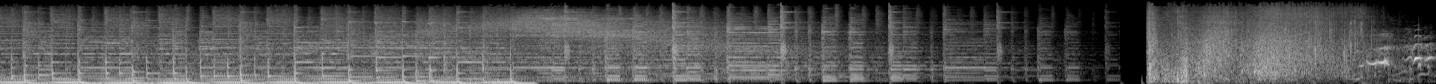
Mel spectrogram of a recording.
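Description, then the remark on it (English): A musical passage with a steady bass pattern fades out, then a loud splash of water bursts in near the end, a rush of sloshing noise lasting a few seconds. “Ready, set, splash.”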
